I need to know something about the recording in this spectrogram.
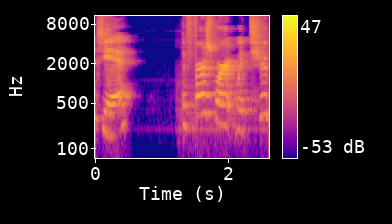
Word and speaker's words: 节: And the last word with one character is 节, 节, second tone.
